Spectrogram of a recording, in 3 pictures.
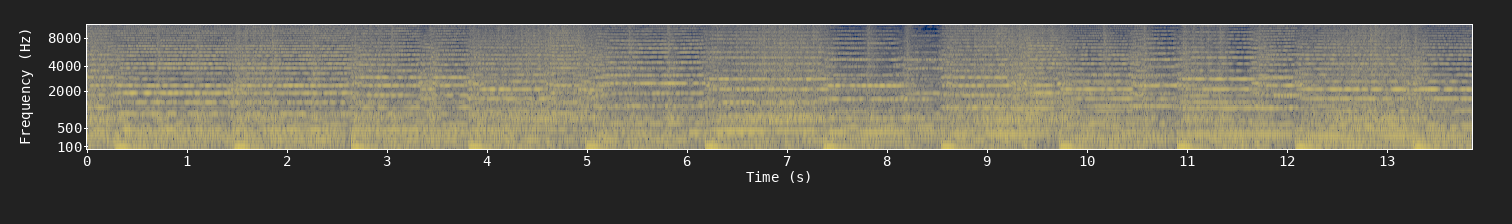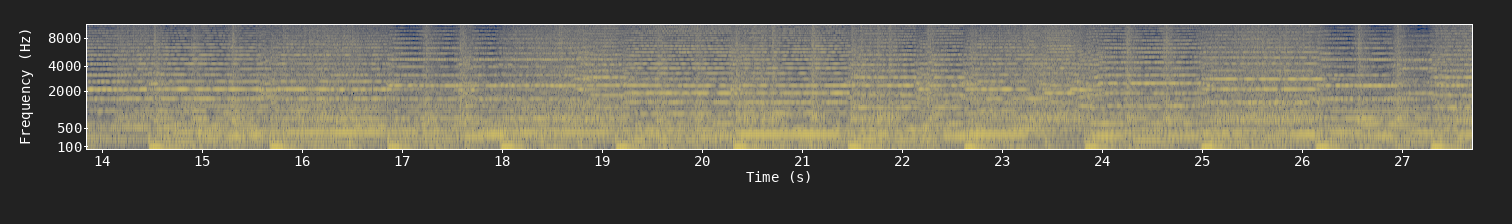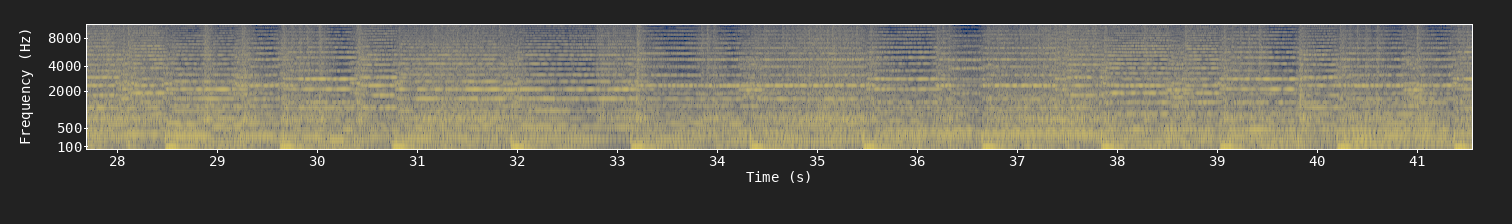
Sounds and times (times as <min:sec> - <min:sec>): Bagpipes: 0:00.0 - 0:41.5.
